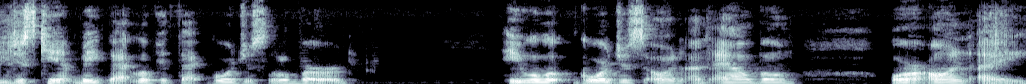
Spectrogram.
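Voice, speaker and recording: A woman speaks at a fairly slow pace with long, frequent pauses, over a quiet background. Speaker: crafting haul vlogger. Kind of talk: casual haul show-and-tell. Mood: pleased, enthusiastic. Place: home room. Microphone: camera far.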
